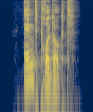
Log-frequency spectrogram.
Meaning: end product
- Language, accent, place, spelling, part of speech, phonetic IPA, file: German, Germany, Berlin, Endprodukt, noun, [ˈɛntpʁoˌdʊkt], De-Endprodukt.ogg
